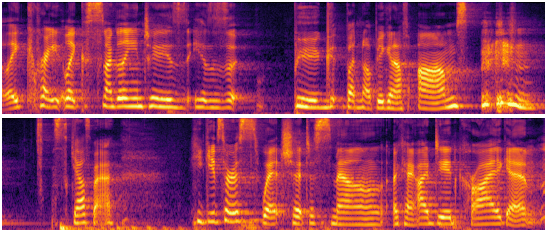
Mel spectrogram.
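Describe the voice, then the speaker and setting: A young woman chats her way slowly through a recap on her podcast, unhurried and a bit worn out. She is candid and laughs easily, and she drops swear words without a second thought. Her pitch sits right in the middle. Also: fairly bright tone. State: tired. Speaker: podcast host recapping a dating show. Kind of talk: casual chatty recap.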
